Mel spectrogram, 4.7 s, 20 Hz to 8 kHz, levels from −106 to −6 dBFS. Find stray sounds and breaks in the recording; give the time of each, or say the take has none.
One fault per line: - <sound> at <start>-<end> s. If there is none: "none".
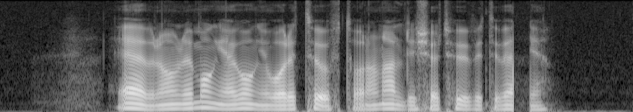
- dropout at 3.8-4.0 s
